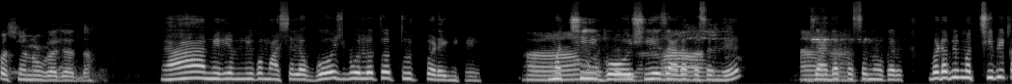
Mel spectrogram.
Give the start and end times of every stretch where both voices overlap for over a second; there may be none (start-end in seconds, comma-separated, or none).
5.5-7.0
